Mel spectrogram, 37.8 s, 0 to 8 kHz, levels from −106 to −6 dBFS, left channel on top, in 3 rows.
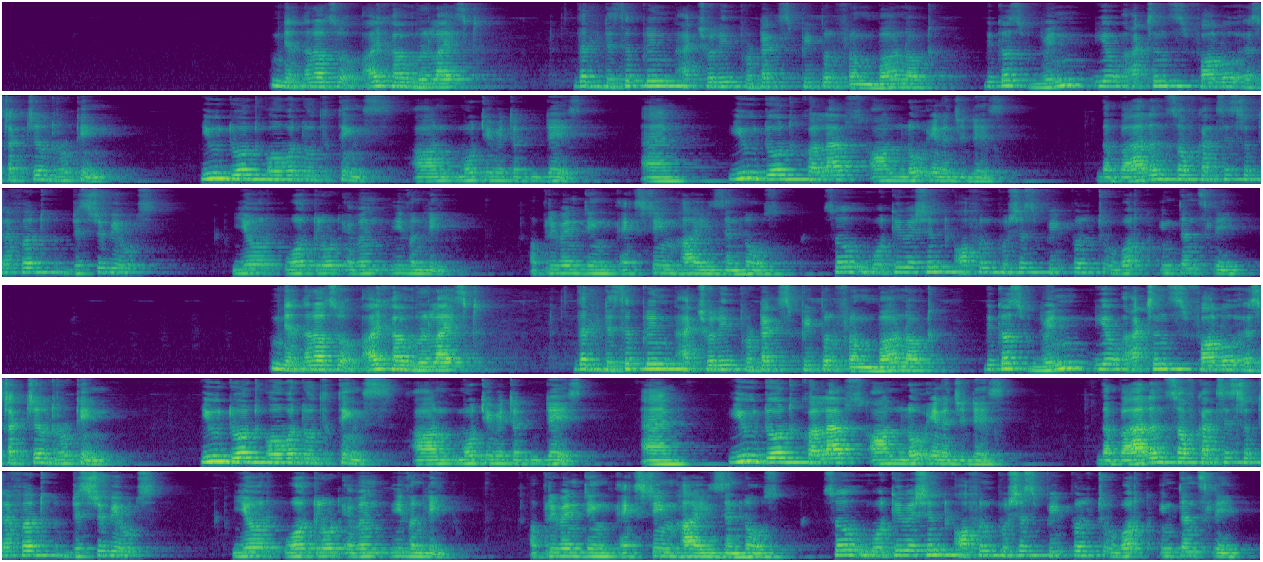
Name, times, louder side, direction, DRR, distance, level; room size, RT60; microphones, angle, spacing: voice 1, 2.7-4.9 5.7-9.5 9.8-13.7 14.6-18.4 19.0-19.5 19.9-22.6 23.5-26.7 27.5-29.7 30.5-33.0 33.4-37.6, right 5 dB, 40° right, 0.4 m, -31 dB
16.0 x 8.2 x 7.9 m
head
